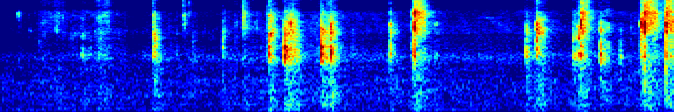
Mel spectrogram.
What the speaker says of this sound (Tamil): கடுகு போட்டேன்.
